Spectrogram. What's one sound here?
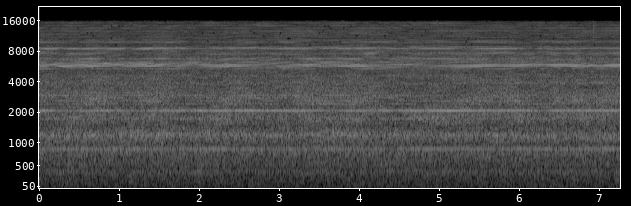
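A heat gun blows with a steady whooshing roar.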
